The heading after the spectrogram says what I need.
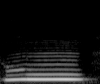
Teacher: মিমের উপরে তাশদিদ ওয়াজিব গুন্না এক আলিফ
